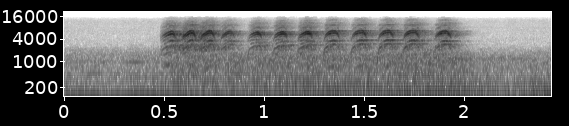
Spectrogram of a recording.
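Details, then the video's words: Greater green leafbird caught two days earlier, said to imitate ten other bird species: a rapid run of about twelve high, bright chirping notes evenly spaced over one and a half seconds, with a faint low hum underneath. "burung cucak ijo yang bisa meniru 10 suara burung lain"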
